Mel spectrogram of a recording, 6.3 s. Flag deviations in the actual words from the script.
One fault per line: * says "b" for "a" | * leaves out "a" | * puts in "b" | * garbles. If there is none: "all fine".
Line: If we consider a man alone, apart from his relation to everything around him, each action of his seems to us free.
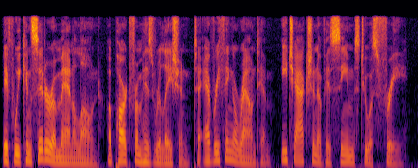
all fine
